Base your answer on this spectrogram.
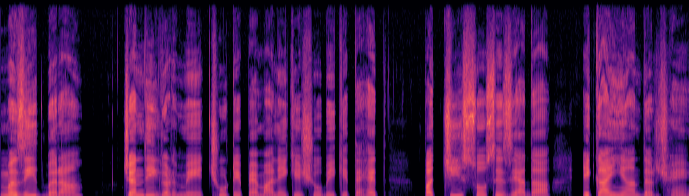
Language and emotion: Urdu, neutral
